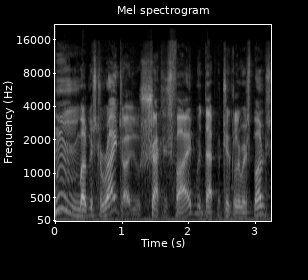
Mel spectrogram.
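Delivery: judge character voice, questioning tone. Playing the judge, addressing Mister Wright in court: judge character voice. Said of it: "Your Honor?".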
